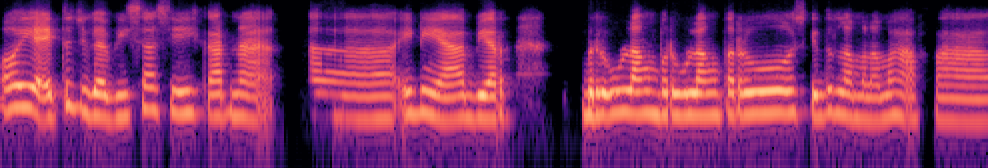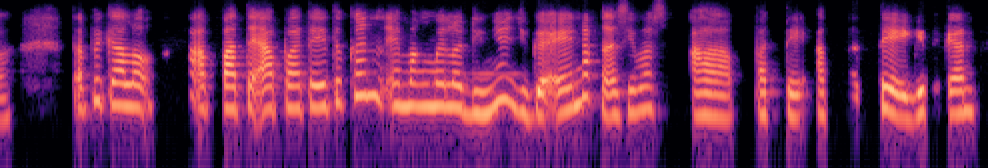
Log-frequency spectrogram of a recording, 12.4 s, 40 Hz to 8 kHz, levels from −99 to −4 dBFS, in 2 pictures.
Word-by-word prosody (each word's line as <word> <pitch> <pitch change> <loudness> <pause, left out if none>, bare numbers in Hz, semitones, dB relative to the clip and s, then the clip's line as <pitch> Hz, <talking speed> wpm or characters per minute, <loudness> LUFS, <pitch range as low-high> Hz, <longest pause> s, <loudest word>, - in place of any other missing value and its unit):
Oh 255 +3 +1
ya, - - +6
itu - - -3
juga 215 -2 +3
bisa 205 +6 -4
sih, 225 -1 0
karena, 205 0 -1 0.4
eee, 195 -2 -5
ini 225 +1 -1
ya, 185 - +2 0.2
biar 195 0 +4 0.5
berulang-berulang 215 -1 +3
terus, 225 +2 +4
gitu 200 +3 0
lama-lama 195 0 -3
hafal. 180 -2 -6 0.5
Tapi 335 - -3
kalau 280 -2 +4 0.4
APT 260 0 +3
APT 265 +1 -1
itu 315 +3 -4
kan 395 - +3
memang 285 0 +1
melodinya 270 0 +1
juga 215 0 +3
enak 280 +11 +2
enggak 210 - 0
sih, 235 +1 -4
Mas? 260 -1 -7 0.2
Apateu, 210 +1 -2 0.2
apateu, 215 +4 -1
gitu 225 - +1
kan? 225 +1 +3
220 Hz, 160 wpm, -25 LUFS, 205-255 Hz, 0.5 s, ya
